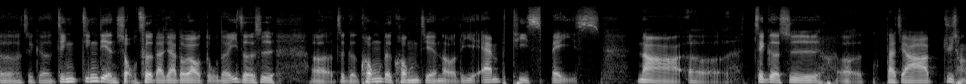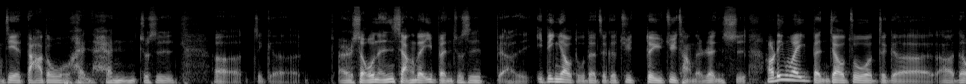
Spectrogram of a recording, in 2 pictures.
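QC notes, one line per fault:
No faults heard anywhere in the speech audio.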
